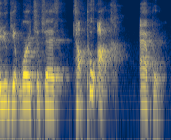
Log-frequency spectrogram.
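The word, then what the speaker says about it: tapuach: the patak first before you pronounce the ket. This is where you get words such as tapuak, apple, ruach, spirit, mafteak, key.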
